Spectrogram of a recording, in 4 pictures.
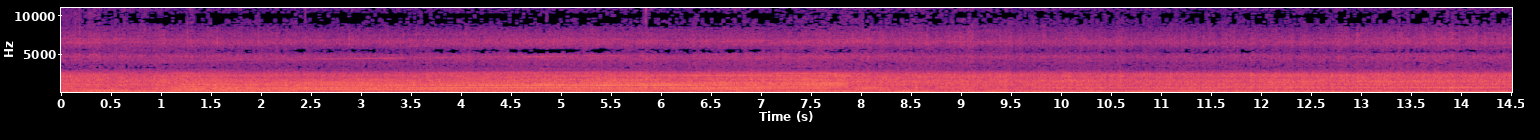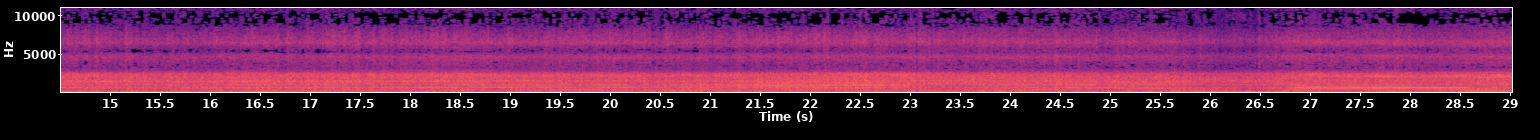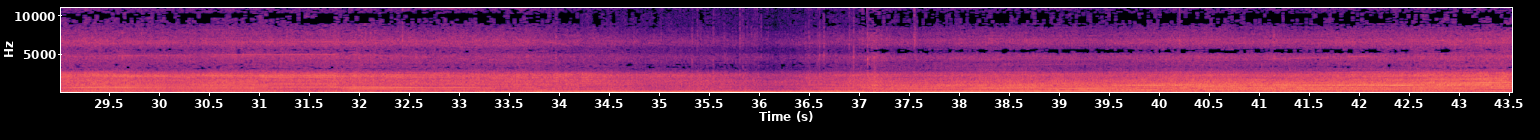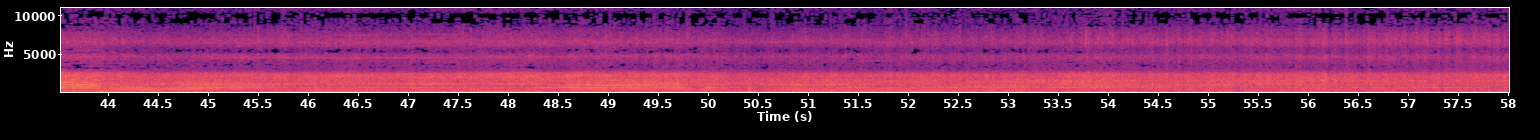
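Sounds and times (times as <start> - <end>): car engine revving: 0.0 - 58.0
road and wind noise: 0.0 - 58.0.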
